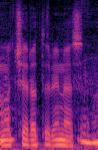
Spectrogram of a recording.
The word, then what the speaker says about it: Nocera Terinese: Snímek byl natočený během starobylého flagelantského rituálu, který se odehrává během svatého týdne v Kalábrii, v městečku, teď nevím, jestli to vyslovuji správně, Nocera Terinese? – Ano, Nocera Terinese, ano.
